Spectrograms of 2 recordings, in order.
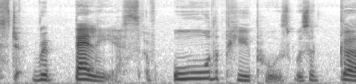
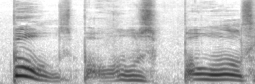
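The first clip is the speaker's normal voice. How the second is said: muttering teacher; 5 dB louder, much slower than usual. Acted. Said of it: "he muttered to himself".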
